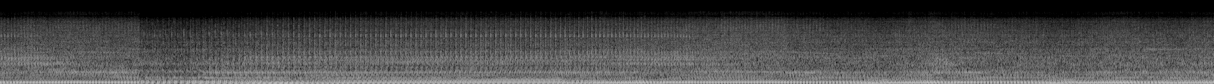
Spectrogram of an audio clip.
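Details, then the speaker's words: Shop air compressor powered by a generator after the swapped black and white wires were corrected for 240 volts: a loud, steady low pumping drone that holds speed without bogging; it now pumps properly. "And then I will turn the breaker on and we'll see if that actually pumps now. Way better. That's proper."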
